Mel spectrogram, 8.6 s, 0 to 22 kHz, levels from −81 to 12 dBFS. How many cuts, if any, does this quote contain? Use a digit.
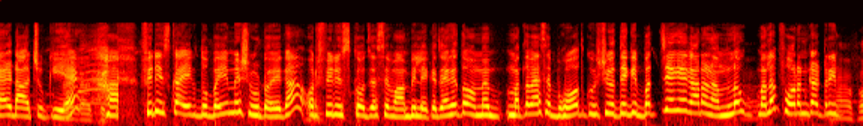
1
